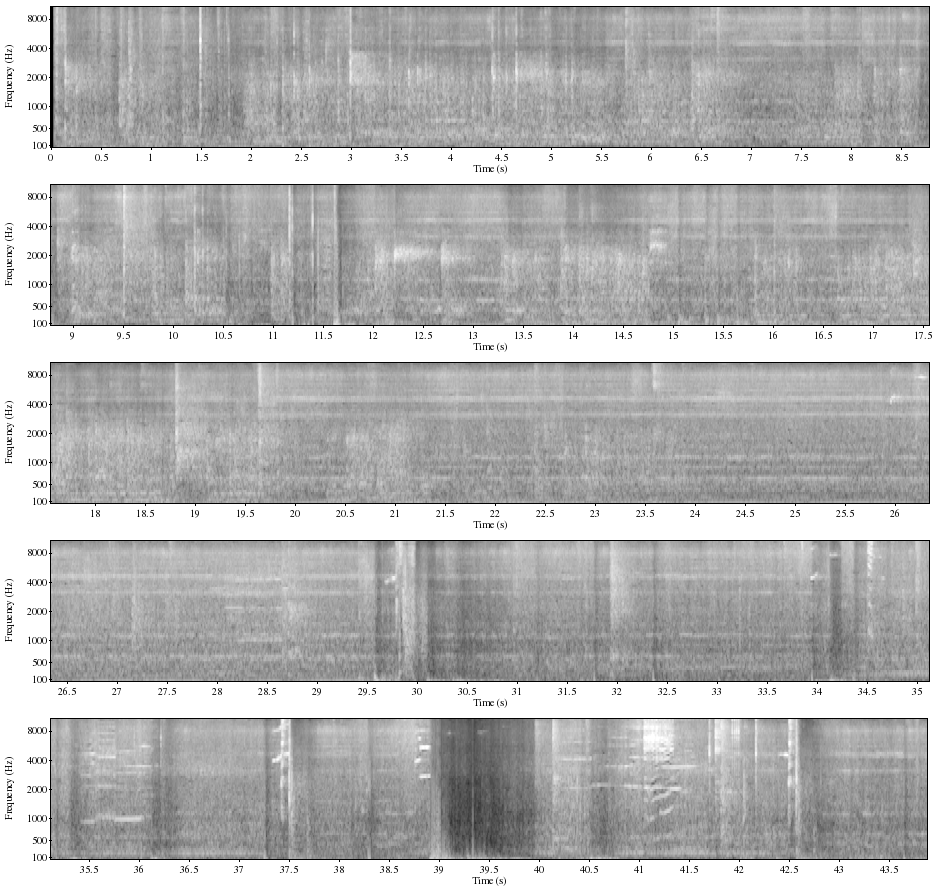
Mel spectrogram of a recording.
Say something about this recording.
industrial sound design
